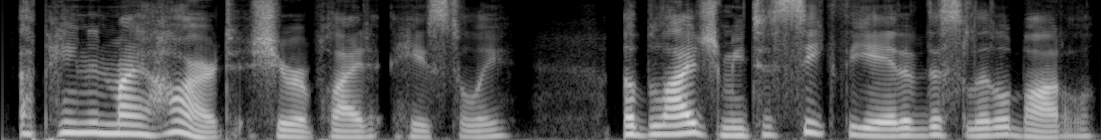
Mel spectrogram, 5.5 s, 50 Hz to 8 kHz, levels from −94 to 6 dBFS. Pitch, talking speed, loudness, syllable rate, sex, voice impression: 155 Hz, 195 wpm, -19 LUFS, 5.3 syllables/s, male, masculine, adult-like, tensed, powerful, bright, slightly muffled, intellectual, slightly refreshing, calm, friendly, slightly reassuring, lively, kind, slightly modest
